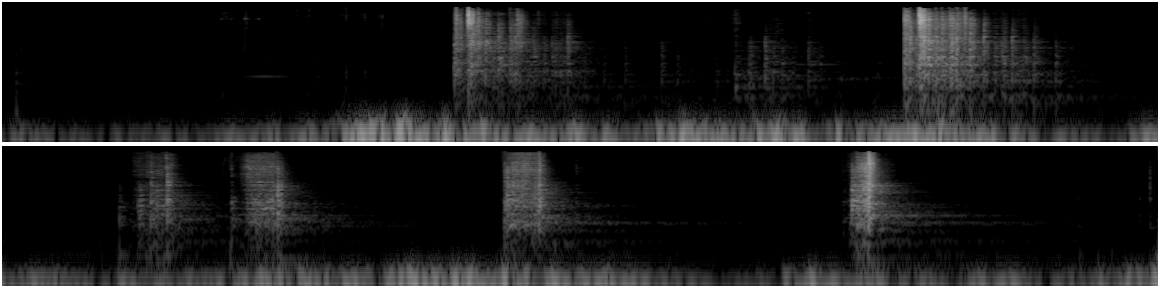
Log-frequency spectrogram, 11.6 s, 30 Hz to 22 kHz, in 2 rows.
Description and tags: Metal door TZIA n wind...
A small metal door at the mountains of Gia, Greece.
This wrought iron gate is to keep seeps in, in order not to escape - recorded with zoom h4n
